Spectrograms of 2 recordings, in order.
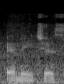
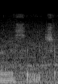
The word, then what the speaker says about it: NSH: I used to say NHS instead of NSH on accident.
